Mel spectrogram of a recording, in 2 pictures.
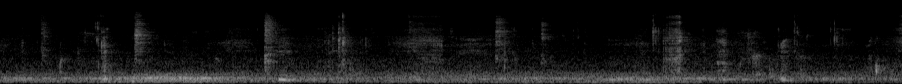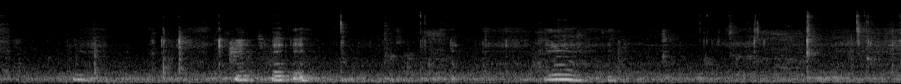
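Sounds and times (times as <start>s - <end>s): chewing crispy food: 15.6s - 18.0s.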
